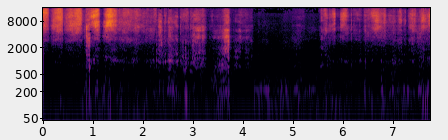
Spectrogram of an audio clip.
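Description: Fingertips and short nails rub and scratch the black textured plastic cap of a small frosted plastic Diane hair oil bottle held in both hands. The result is a quiet, bright, dry scratching and rasping, with a few louder clicks and taps early on, a near-silent pause, and then the soft scratching resumes.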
